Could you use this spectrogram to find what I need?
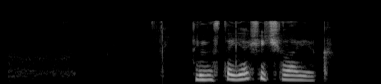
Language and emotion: Russian, neutral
